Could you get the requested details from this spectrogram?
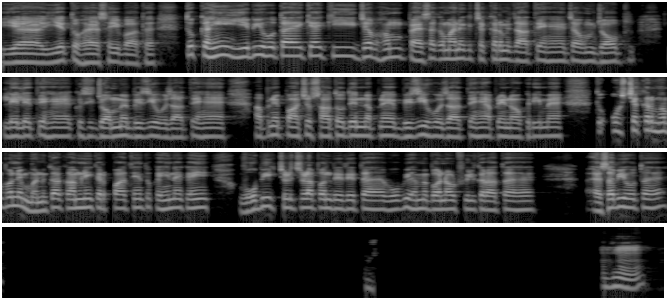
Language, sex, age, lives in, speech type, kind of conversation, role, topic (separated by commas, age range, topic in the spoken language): Hindi, male, 25-29, India, conversation, podcast, host, जब आपको बर्नआउट महसूस हो, तो आप क्या करते हैं?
